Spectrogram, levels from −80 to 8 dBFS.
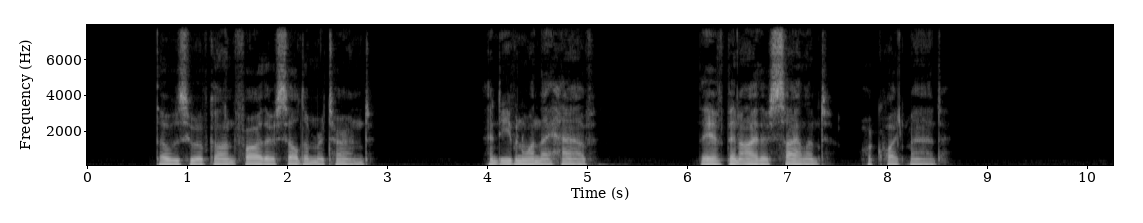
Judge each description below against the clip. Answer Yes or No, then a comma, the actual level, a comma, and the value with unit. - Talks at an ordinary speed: No, slow, 115 wpm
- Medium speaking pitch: No, very low, 90 Hz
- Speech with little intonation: Yes, narrow, 1.8 semitones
